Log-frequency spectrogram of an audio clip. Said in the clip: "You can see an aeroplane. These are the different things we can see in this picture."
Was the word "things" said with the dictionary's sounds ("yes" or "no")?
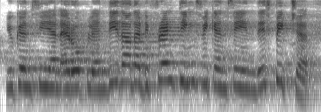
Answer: no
